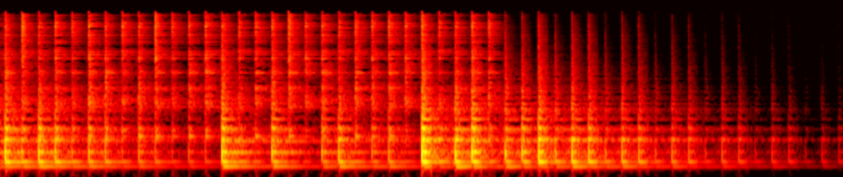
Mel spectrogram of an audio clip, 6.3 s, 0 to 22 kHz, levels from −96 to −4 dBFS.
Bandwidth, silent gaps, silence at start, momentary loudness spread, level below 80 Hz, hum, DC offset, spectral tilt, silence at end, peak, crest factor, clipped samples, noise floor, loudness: 17 kHz; none; 0 s; 18 LU; -82 dBFS; none; under 0.1%; -1 dB/octave; 0.4 s; -6 dBFS; 28 dB; under 0.1%; -63 dBFS; -34 LUFS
